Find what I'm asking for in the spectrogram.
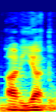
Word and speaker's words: ARIA: ー、と、アマプラとかね、ちなみにアリアっていうのはね、えっ、ー、と、 A、 R、 I、 A って、あの、まあ、カタカナで書いてもいいと思うんだけど、あの、英語で、大文字、英語の大文字で ARIA って書いて、アリアと読みます。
